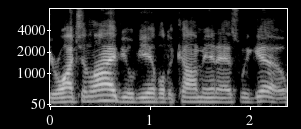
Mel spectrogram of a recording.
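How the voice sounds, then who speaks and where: A man with a Southern US accent has a bright, sharp tone, a medium pitch and fairly even intonation. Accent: Southern US twang. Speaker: adventure travel company owner. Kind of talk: livestream presentation. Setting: video livestream. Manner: halting, many fillers.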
